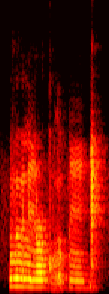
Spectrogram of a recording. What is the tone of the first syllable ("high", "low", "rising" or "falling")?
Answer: high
